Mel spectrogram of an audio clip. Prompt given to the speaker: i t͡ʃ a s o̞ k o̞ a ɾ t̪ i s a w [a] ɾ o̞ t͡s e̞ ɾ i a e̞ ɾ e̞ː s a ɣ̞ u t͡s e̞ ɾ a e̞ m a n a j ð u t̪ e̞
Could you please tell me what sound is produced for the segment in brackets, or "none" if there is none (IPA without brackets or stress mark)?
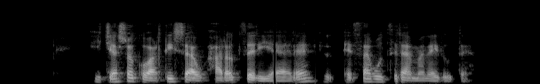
a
